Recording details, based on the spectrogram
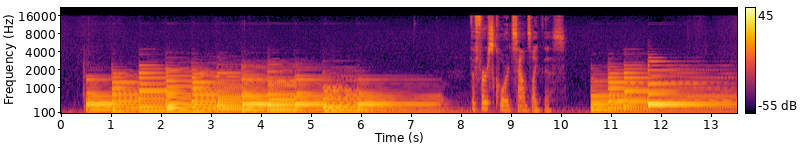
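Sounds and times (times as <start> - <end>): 
piano warm-up chords in G major: 0.4 - 8.2, 10.6 - 13.5
speech: 8.5 - 10.2.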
